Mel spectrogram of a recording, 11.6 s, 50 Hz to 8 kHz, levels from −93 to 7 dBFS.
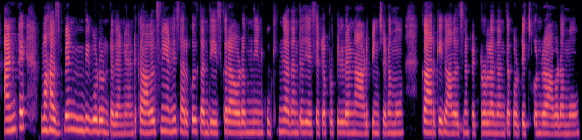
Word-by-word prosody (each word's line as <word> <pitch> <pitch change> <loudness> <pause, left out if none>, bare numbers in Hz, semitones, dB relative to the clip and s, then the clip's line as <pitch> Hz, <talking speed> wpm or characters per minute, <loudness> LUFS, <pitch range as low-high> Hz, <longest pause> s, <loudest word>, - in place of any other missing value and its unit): అంటే 290 +5 +5 0.4
మా 265 - +6
హస్బెండ్‌ది 260 +2 +2
కూడా 245 -1 +6
ఉంటదండి. 200 -2 -2
అంటే 195 - -7
కావాల్సినయన్నీ 230 +3 +1
సరుకులు 230 +1 +2
తను 215 -2 +2
తీసుకురావడం. 215 0 +1 0.2
నేను 215 0 -6
కుకింగ్ 235 +3 -5
అదంతా 215 0 -3
చేసేటప్పుడు 210 0 -2
పిల్లల్ని 210 -1 0
ఆడిపించడము. 205 +1 -4 0.5
కార్‌కి 220 +1 +4
కావాల్సిన 205 +1 -2
పెట్రోల్ 210 +1 -1
అదంతా 200 +1 -3
కొట్టించుకొని 200 0 -3
రావడము. 195 0 -3
210 Hz, 115 wpm, -23 LUFS, 205-230 Hz, 0.5 s, మా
